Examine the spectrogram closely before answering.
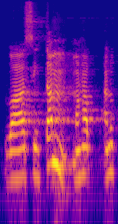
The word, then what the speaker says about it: వాసితం: వాసనాద్వాసుదేవస్య వాసితం అనుస్వరం మకారమే ఉంటుంది.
